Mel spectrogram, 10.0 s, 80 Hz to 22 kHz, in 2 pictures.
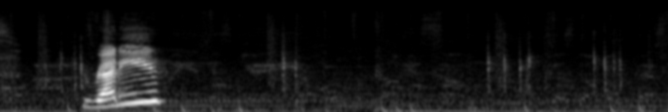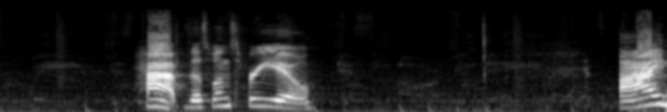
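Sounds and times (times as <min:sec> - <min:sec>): quiet background music: 0:00.0 - 0:10.0
typing on computer keyboard: 0:00.4 - 0:00.7, 0:02.0 - 0:02.4, 0:03.6 - 0:04.8.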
